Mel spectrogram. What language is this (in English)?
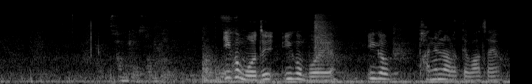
Korean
